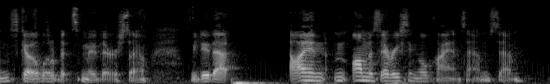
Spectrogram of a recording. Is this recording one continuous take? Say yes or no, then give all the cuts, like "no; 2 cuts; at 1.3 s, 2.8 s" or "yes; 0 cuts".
yes; 0 cuts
